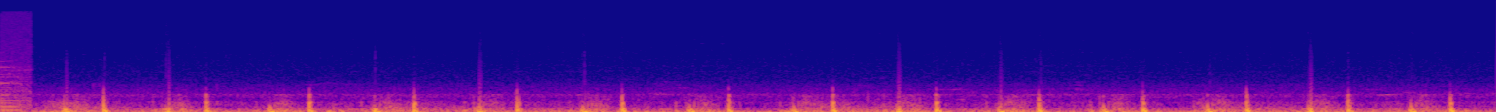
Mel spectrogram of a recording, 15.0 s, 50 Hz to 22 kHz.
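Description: Regular heart sounds at about 58 beats a minute with a low rushing murmur between beats: midsystolic crescendo-decrescendo murmur of aortic stenosis.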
